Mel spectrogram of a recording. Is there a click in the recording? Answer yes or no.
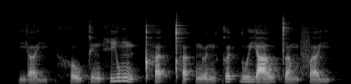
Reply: no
